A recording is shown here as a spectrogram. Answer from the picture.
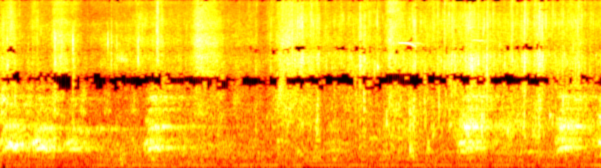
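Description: Several dogs playing, with short pitched vocalizations coming now and then, about four times.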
